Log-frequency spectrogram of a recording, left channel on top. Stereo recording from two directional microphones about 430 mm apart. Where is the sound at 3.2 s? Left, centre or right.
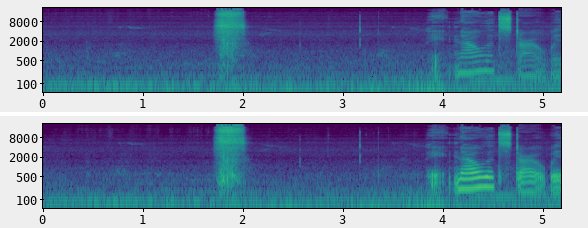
Centre.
